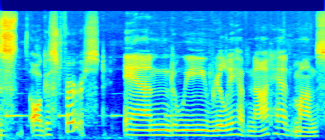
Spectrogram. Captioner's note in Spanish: pájaros piando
